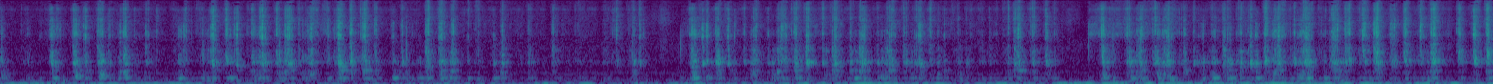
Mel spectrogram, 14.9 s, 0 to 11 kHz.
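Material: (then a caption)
Coated paper. A wooden stylus scratches a flower into the right side of a flat, black-coated scratch art paper card. Quick, irregular rasping strokes run almost continuously over a steady low hum, with brief pauses near 7 and 11 seconds.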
